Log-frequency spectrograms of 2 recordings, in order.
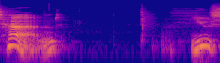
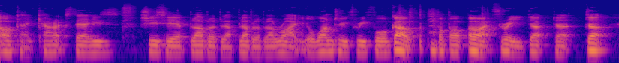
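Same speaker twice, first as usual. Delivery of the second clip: retold self-talk; 4 semitones lower, 5 dB quieter than usual. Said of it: "So I'll be like".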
